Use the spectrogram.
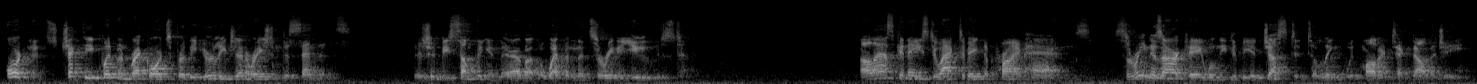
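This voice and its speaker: An actor playing a decisive, authoritative military commander in a video game, giving orders firmly. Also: male voice, medium pitch, a little fast, bright, forceful tone, close to an everyday voice. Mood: firm, commanding. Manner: firm, commanding delivery. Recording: echoing, distant from the mic.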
